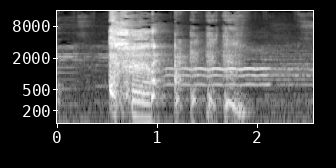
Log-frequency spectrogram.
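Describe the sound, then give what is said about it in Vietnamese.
A person coughs once, hard and loud, then a few softer, raspy throat sounds trail off into quiet. “đợi mình một chút, mình bị ho.”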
